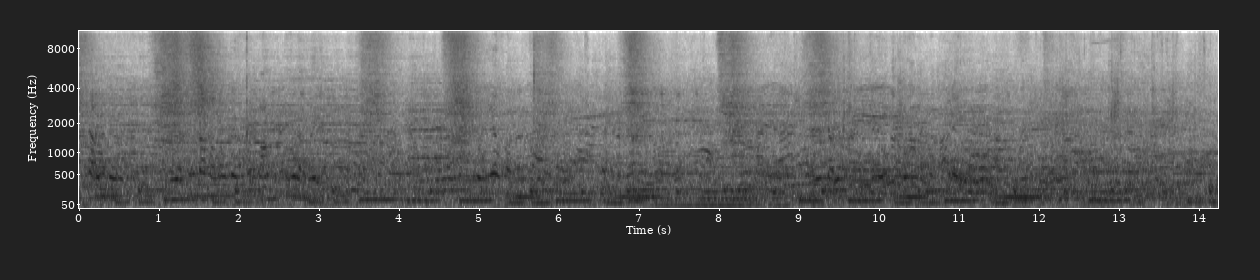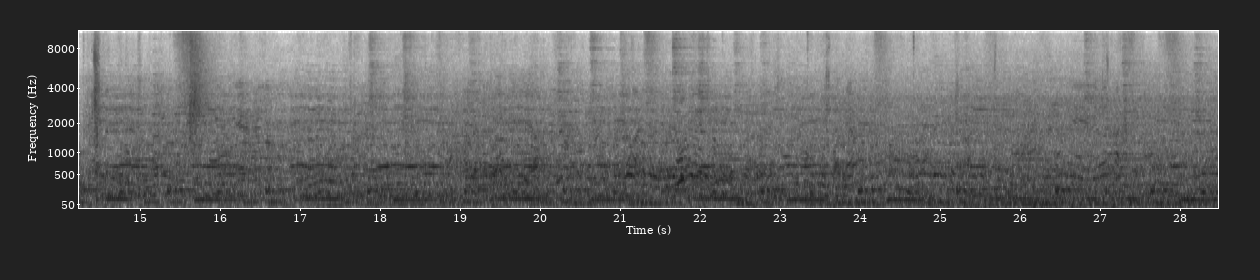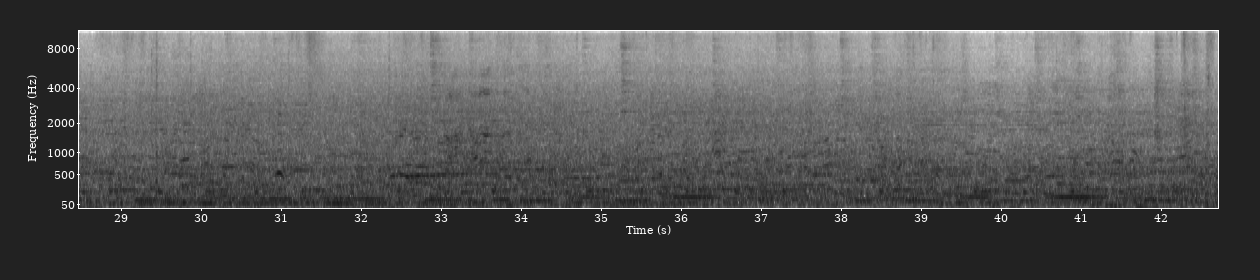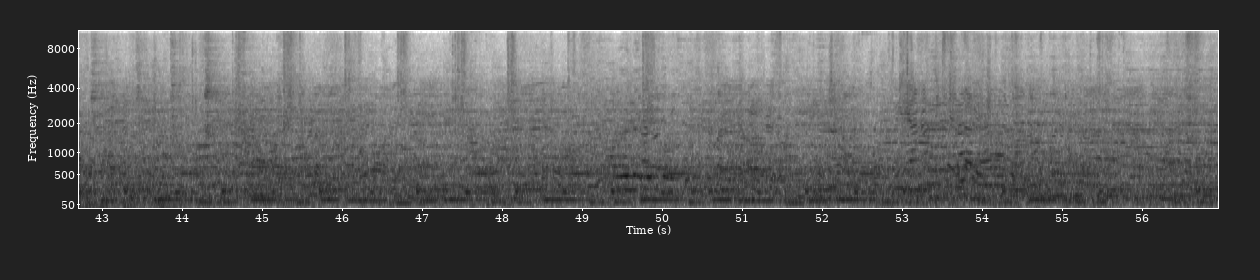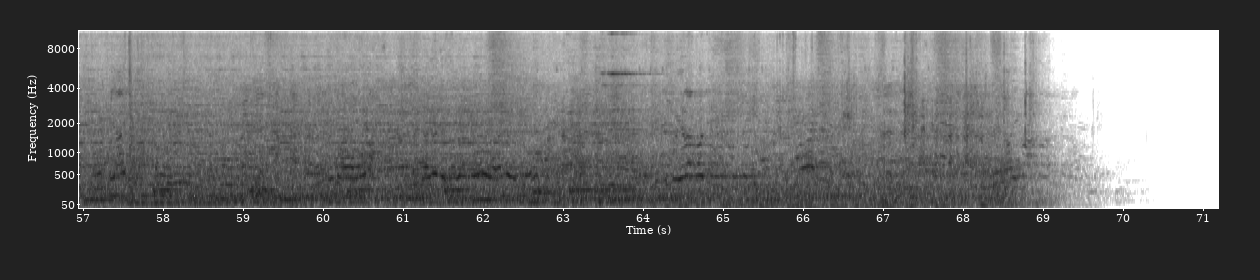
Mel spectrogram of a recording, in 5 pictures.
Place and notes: Villavicencio, Meta, Colombia - Mercados Campesinos 7 Marzo 2015
Ambientes Sonoros en los Mercados Campesinos que tienen lugar cada quince días en el polideportivo del barrio La Esperanza séptima etapa.
March 2015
